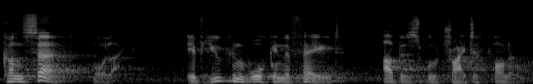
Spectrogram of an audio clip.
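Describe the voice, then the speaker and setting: An actor playing a witty, self-assured mage scholar in a video game, with an arch, sardonic, eloquent way of talking. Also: male voice, sits low, very animated, a little slow, fairly bright tone, a little hiss or hum, heavily acted. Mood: concerned, urgent. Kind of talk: video game cutscene acting. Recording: long hall reverb.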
